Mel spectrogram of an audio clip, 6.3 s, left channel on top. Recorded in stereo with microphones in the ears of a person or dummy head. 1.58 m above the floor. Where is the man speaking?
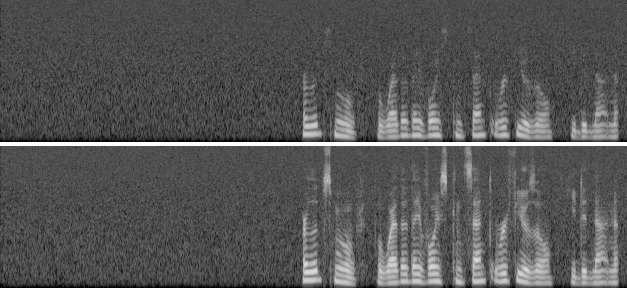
65° right (ahead or behind).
